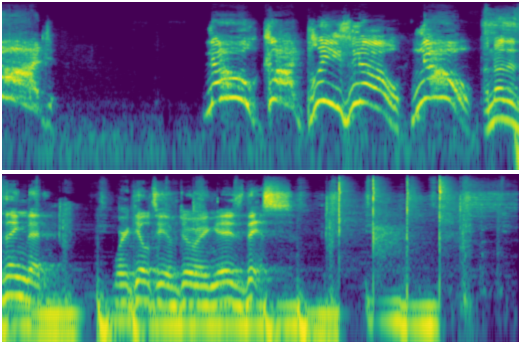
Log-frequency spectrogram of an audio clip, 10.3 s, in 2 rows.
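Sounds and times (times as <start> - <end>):
speech: 0.4 - 0.7, 2.0 - 8.2
hands clapped together once: 8.4 - 10.0.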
